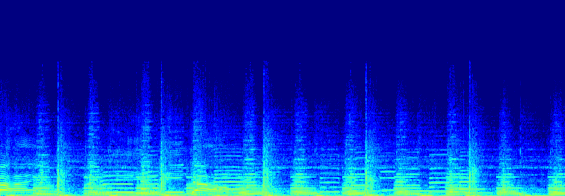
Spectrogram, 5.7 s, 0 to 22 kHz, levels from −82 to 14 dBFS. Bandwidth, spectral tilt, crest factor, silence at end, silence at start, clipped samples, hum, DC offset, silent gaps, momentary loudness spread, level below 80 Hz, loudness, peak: 14.5 kHz; -5.5 dB/octave; 16 dB; 0 s; 0 s; under 0.1%; none; under 0.1%; none; 4 LU; -42 dBFS; -29 LUFS; -12 dBFS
